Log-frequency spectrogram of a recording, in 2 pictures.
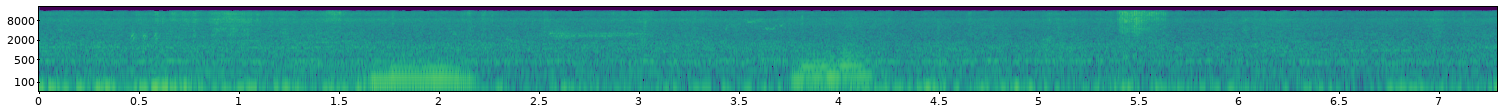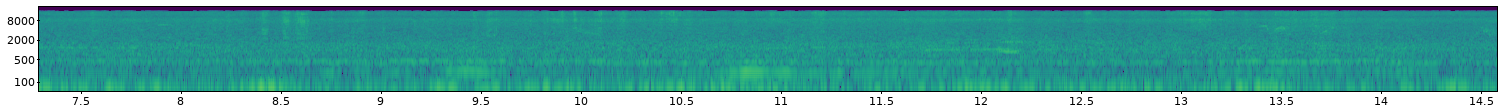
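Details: Quiet, even buzzing of bees feeding to prepare for winter in Central Illinois, with brief low honk-like calls near two and four seconds and a few faint higher notes later.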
